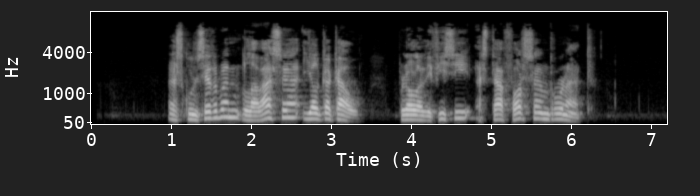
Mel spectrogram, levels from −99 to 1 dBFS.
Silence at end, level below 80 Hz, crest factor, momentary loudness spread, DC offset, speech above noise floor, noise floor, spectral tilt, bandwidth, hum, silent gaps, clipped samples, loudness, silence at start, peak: 0.95 s; -82 dBFS; 18 dB; 8 LU; under 0.1%; 51 dB; -79 dBFS; -4 dB/octave; 11 kHz; none; none; under 0.1%; -28 LUFS; 1 s; -10 dBFS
